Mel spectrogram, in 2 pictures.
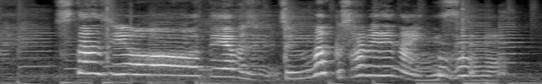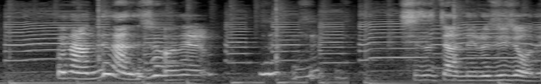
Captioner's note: laughs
